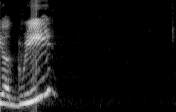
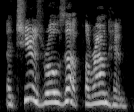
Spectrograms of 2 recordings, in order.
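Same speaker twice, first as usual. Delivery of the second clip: plain reading voice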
